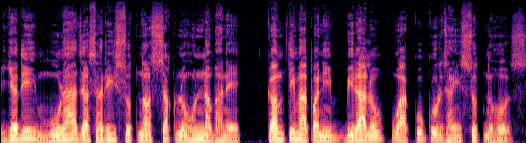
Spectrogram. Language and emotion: Nepali, neutral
